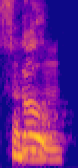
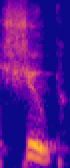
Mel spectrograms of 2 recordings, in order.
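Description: First: The name begins with an 'sk' sound. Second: The name begins with an 'sh' sound. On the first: The speaker calls it right. "it's Scope. Get it right" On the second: The speaker calls it wrong. "they would call him Jonathan Shoop"

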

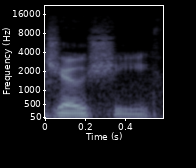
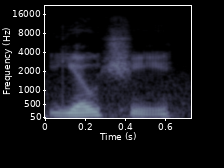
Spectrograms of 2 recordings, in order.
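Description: First: The name begins with a J sound. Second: The name begins with a Y sound. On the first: "but it's probably Joshi" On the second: "It might be pronounced as the Mario character Yoshi"

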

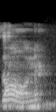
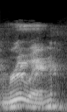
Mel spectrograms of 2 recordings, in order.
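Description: First: The name is said with a French pronunciation. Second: The name is said with an American pronunciation. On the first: This is how the locals say it. "I'm pretty sure they pronounce it Rhone" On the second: This is how English speakers say it. "you and I would pronounce it Ruin"

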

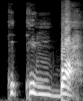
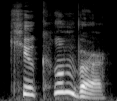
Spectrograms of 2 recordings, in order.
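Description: First: It is said in a Nigerian English accent. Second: It is said in a British English accent. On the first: "the mother is from Nigeria" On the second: "the daughter is born there"

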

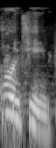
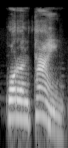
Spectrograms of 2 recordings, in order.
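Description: First: It is said in a plain English accent. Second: It is said in a Nigerian accent.

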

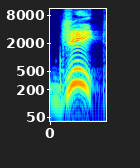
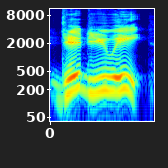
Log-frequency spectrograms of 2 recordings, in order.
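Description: First: The words run together into one syllable. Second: Three separate words are said in full. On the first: This is how people in the South say it. "here in the South, we say jeet" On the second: This is how people outside the South say it. "y'all that don't live in the South, y'all will say"

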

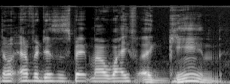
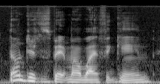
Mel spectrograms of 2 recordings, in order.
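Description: First: It is said in an angry, heated tone. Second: It is said in a calm, controlled tone.

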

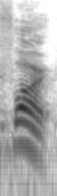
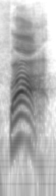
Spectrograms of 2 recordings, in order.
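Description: First: The word is said with an r sound. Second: The word is said without an r sound. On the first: "Instead of saying fart" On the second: "he says fight. Like, right, it's F-A-H-T"

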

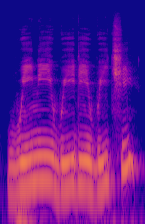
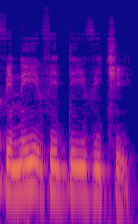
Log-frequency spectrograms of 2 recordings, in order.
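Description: First: Each word begins with a W sound. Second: Each word begins with a V sound.

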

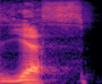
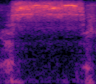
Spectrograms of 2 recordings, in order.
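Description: First: The final S sound is short and ordinary. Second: The final S sound is hissed and overly clear. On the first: "he says yes" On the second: "instead it's yes, yes, yes. Just very clearly"

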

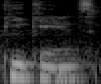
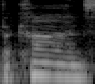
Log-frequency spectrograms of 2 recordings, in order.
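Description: First: The first syllable sounds like 'pee'. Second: The first syllable is short, like 'pih'. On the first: This sounds like a chamber pot. The speaker calls it wrong. "not pecans. Pecans go under the bed" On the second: This names the nut. The speaker calls it right. "they're pecans"

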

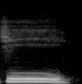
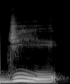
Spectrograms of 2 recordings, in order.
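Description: First: The vowel is drawn out long. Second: The vowel is not drawn out. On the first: It refers to the soul or living being. "we would actually just long out the Bihari" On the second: It is a term of respect. "if it was without the Ara"

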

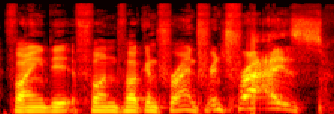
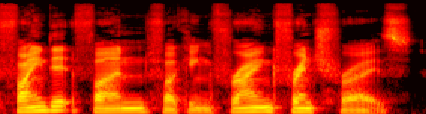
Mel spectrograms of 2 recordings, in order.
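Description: First: It builds faster with rising energy toward the end. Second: It is said evenly with steady energy.

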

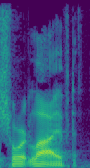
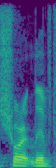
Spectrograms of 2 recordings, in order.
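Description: First: Lived does not sound like the verb lived. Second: Lived sounds like the verb lived. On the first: The speaker calls it right. "the correct way to say short-lived" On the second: The speaker calls it wrong. "I said short-lived most of my life"

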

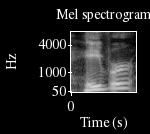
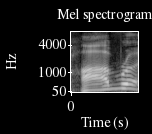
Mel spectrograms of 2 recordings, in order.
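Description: First: The name is said with a local English pronunciation. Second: The name is said with a French pronunciation. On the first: This is how locals in that place say it. "pronounce it Havre out there" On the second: This is how the name is said in French. "or Havre in French"

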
